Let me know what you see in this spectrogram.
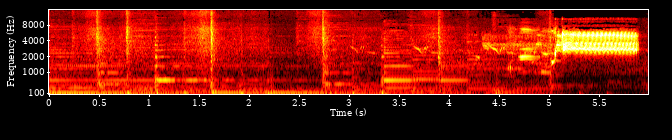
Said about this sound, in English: Many of those prairies will soon come to life with the song of this bird. Red-winged blackbirds are found in most of North America. They're gregarious, they're abundant, and after a long winter, they're back in the northern U.S. and Canada.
